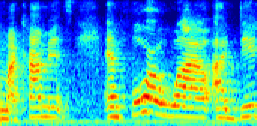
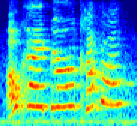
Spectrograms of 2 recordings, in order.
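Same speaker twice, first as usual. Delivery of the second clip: high mock exclaim; 13 semitones higher than usual. Real, not acted. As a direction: squeal it high and teasing. High exclamation reacting to comment.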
